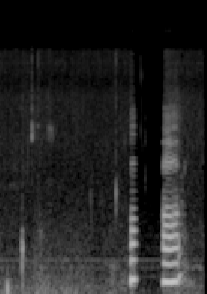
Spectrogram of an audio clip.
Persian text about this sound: به خدا صدای این قاشق مال من نیست نه این منم چرا زیاده پس صداش این قاشق صداش زیاد بشه ترسیدم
